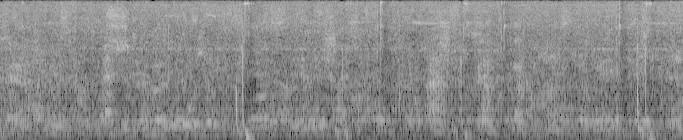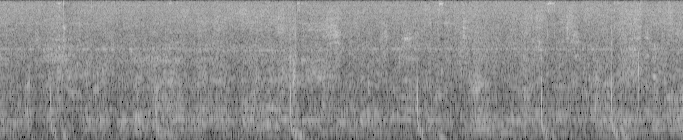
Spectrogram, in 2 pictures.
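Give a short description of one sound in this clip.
A crowd of men murmurs and talks in a room.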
